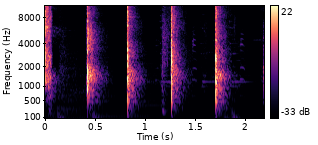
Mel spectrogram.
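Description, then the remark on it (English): Five or six sharp hand claps in a slow, even rhythm, each a crisp smack with a short ringing tail, with no talking. “Oh, you clap for that one.”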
